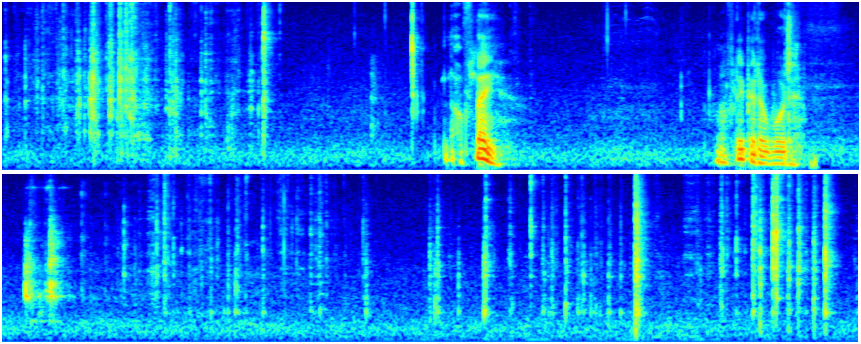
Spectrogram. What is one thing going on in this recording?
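A thin metal tin clicks and rattles as hands handle it.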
